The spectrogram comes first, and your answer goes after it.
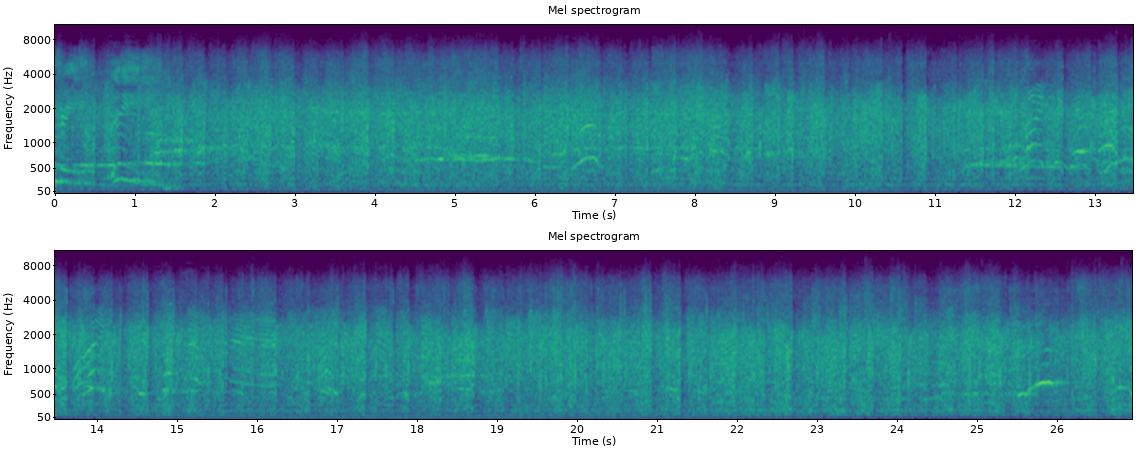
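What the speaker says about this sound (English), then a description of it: "Let us all stand up, please, and give a warm round of applause to our sister, Utrice Leid." An audience at a talk gives a warm, sustained round of applause, dense and even throughout, with a speaker's voice briefly audible over the clapping.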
